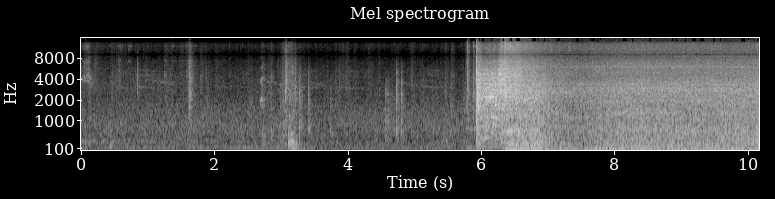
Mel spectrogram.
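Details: Ford OBS Bronco 302 5.0 V8 after EGR replacement for a check engine light: quiet, then the starter cranks, it fires, flares up and settles into a smooth steady idle; running normally.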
